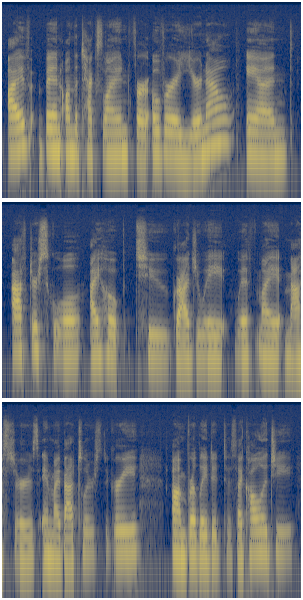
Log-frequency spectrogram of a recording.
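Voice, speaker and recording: A nineteen-year-old woman answers questions in casual podcast chat. She speaks earnestly and a little haltingly, and her tone is smooth and clear. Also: medium pitch. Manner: earnest, with frequent "um" fillers. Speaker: peer support worker, podcast guest.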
